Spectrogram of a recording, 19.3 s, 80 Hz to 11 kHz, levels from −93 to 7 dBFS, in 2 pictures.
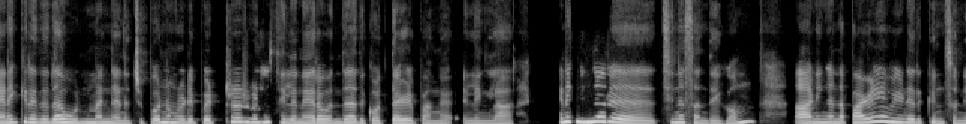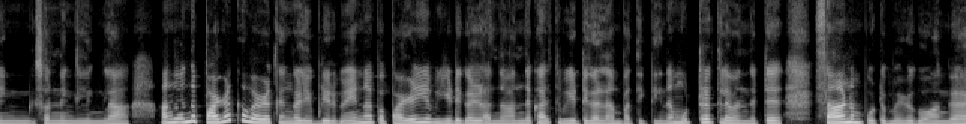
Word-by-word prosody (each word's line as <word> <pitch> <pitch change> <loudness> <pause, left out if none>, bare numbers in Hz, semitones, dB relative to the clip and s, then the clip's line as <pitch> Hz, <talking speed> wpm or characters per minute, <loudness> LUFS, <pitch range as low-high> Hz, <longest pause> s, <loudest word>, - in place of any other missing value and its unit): நெனைக்கிறது 285 +2 +1
தான் 300 -1 +6
உண்மன்னு 260 0 +1
நெனைச்சுப்போம். 235 +5 -1
நம்மளுடைய 270 -2 0
பெற்றோர்களும் 325 +3 0
சில 270 -1 -2
நேரம் 270 +1 +2
வந்து 255 +2 -1
அதுக்கு 245 -2 -3
ஒத்துழைப்பாங்க. 220 -4 0 0.3
இல்லைங்களா, 215 -2 -5 0.5
எனக்கு 370 +1 +5
இன்னொரு 370 0 +6 0.5
சின்ன 295 +1 +1
சந்தேகம். 225 0 -2 0.6
அ - - +6
நீங்க 280 0 -1
அந்த 260 0 -1
பழைய 330 +8 +4
வீடு 310 -3 +3
இருக்குன்னு 245 -1 -5
சொன்னிங் 215 -3 -5 0.3
சொன்னிங்க 225 -2 -5
இல்லைங்களா, 200 +1 -5 0.5
அங்க 290 +4 +2
வந்து 410 +5 +4
பழக்க 430 +12 +4
வழக்கங்கள் 255 -6 +1
எப்டி 215 +2 -3
இருக்கும்? 210 +1 -5
ஏன்னா, 280 +3 0
இப்ப 260 -3 -3
பழைய 275 +7 +2
வீடுகள், 240 -1 -1
அந்த 220 0 -5
அந்த 230 +2 -4
காலத்து 260 +1 -2
வீடுகள்லாம் 220 0 -3
பாத்துக்கிட்டீங்கன்னா, 210 +3 -7
முற்றத்தில 270 -2 -1
வந்துட்டு 210 +2 -3 0.5
சாணம் 280 +2 +6
போட்டு 225 -1 -4
மொழுகுவாங்க. 205 -2 -4
250 Hz, 140 wpm, -22 LUFS, 220-280 Hz, 0.6 s, தான்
